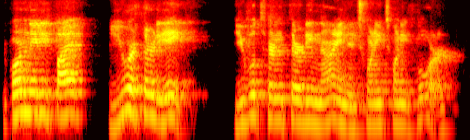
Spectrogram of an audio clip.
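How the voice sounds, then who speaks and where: A man's voice: fairly high pitch, brisk, roomy sound, dull audio. A man in his late thirties hosting a show over a video call, joking and upbeat. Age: 30s. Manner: jokey, upbeat, self-deprecating. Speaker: host. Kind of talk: casual video-call chat.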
